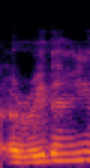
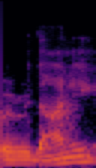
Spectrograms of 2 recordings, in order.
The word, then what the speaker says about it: Eridani: it exactly right yeah it's either arrhythmia which is my preferred pronunciation but nobody knows that or iridani i'm fine with either so a rhythmist crown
